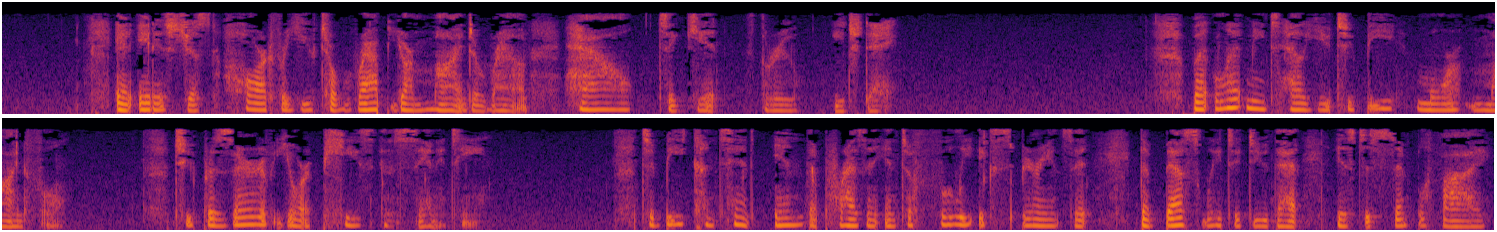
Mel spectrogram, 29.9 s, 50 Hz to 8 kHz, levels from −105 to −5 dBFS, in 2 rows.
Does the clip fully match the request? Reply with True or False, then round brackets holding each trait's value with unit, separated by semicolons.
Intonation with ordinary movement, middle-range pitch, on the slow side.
True (3.0 semitones; 170 Hz; 105 wpm)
